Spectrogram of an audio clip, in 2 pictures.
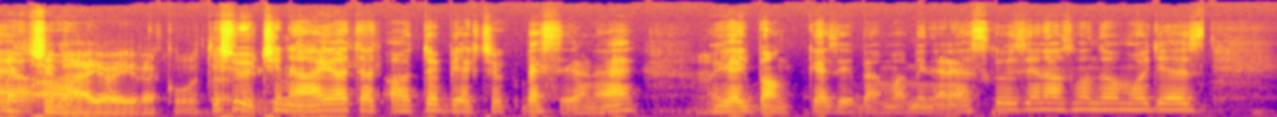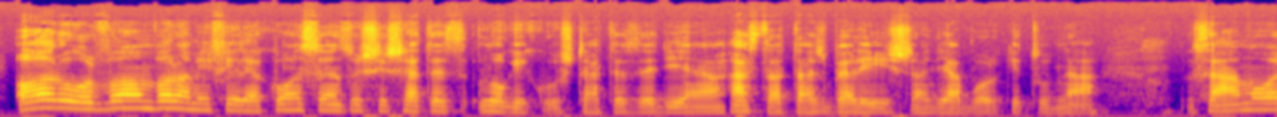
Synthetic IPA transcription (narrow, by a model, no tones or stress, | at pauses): ɛkt͡ʃinaːjɒeːvɛko̰ːt̪eːʃøːt͡ʃinaːjːɒt̪ɛːɒt̪øbːijɛkt͡ʃɒkbɛsḛːlnɛk | ɒ̰jɛɟbɒŋkːɛzeːbɛɱvɒmind̪ɛ̰nɛskøzeːnɒzdɡo̞nd̪olo̞mho̞ɟɛz | ɒrːoːlvɒɱvɒlɒmifeːlɛko̞nsɛnzuʃeːʃhat̪ɛzlo̞ɡikṵʃt̪ɛɦat̪ɛzɛɟːijɛnɦaːst̪ɒrt̪aːʒbɛliːʃnɒɟːa̰ːbo̰lkit̪ud̪na̰ː | saːmo̞l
